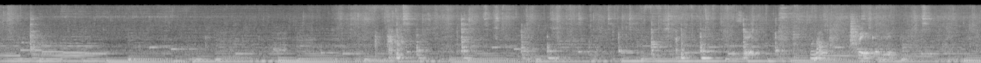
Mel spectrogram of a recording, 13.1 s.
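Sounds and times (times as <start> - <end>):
food sizzling: 0.0 - 13.0
spatula scraping pan: 3.6 - 13.0.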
